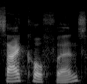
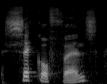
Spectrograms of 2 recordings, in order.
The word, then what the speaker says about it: sycophants: I'm sick of sycophants the word is not pronounced psycho friends although that's what it looks like it is sycophants so the sick of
